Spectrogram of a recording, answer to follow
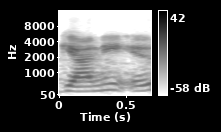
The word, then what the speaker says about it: jnani: And Gyani is JNANI.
